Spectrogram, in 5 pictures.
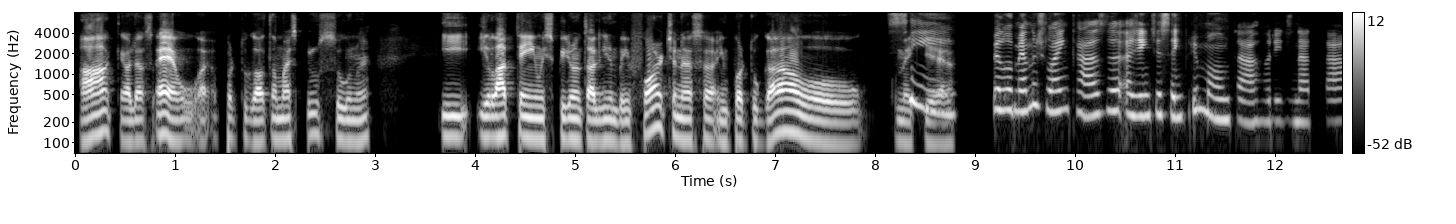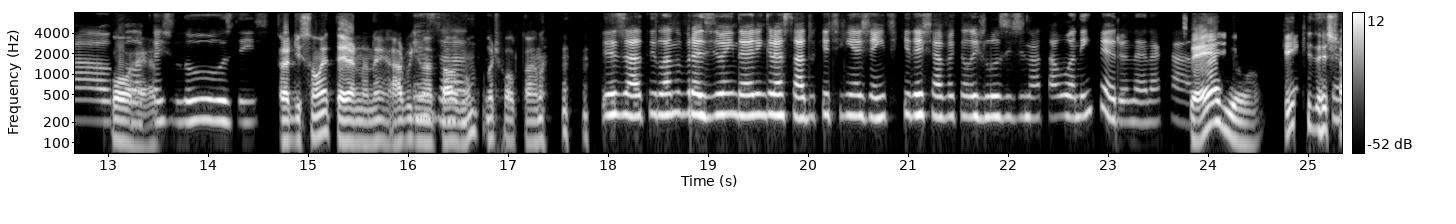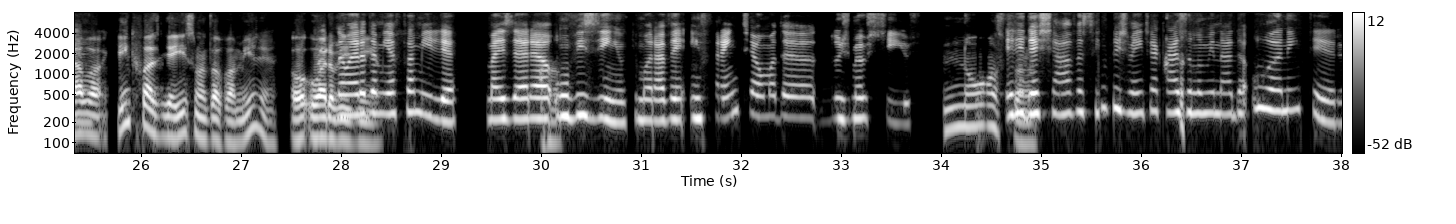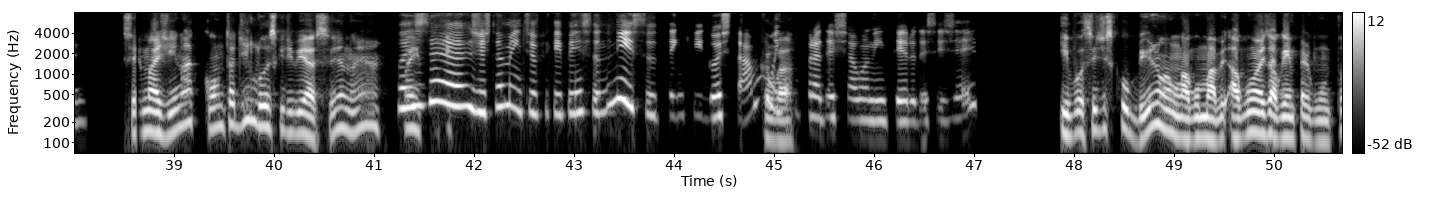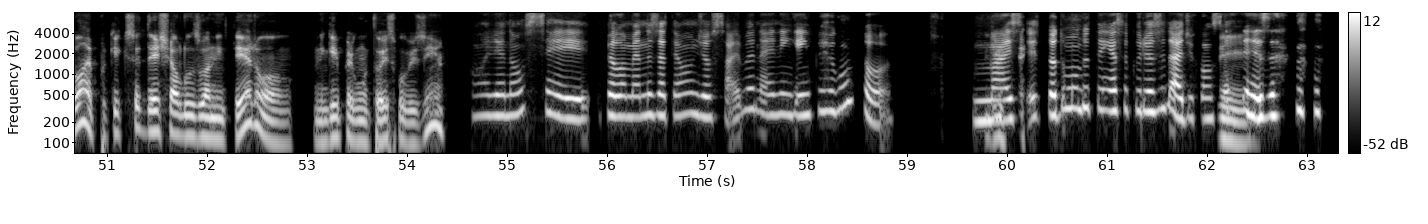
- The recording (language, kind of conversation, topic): Portuguese, podcast, Me conta uma tradição da sua família que você adora?
- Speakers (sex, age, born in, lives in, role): female, 25-29, Brazil, Italy, guest; male, 40-44, United States, United States, host
- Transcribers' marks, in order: chuckle; other background noise; chuckle; chuckle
